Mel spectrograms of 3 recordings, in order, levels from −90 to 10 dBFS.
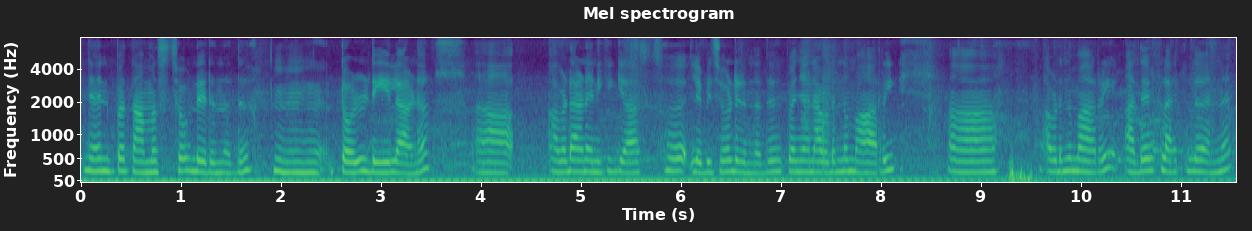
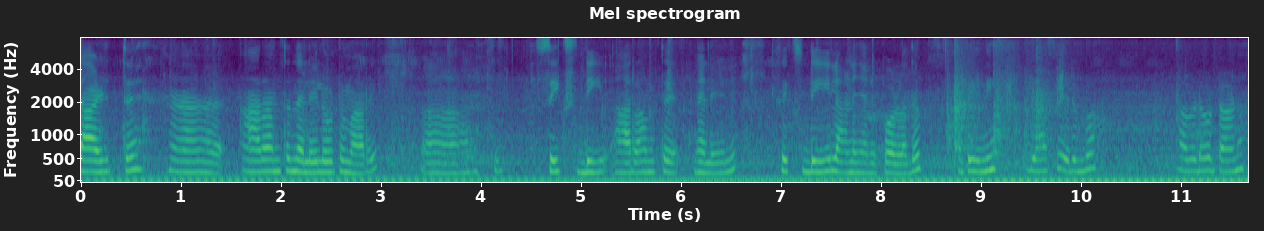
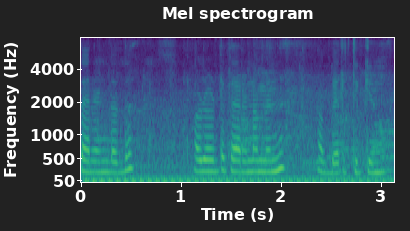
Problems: constant background noise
